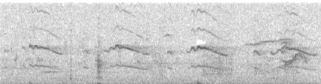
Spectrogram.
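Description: Killdeer calling: a series of high, down-slurred notes repeated several times, growing louder in the second half.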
